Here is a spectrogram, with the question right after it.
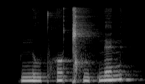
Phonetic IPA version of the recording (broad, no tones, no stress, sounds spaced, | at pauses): n u pʰ ɔ ǀʰ u p n ɛ n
